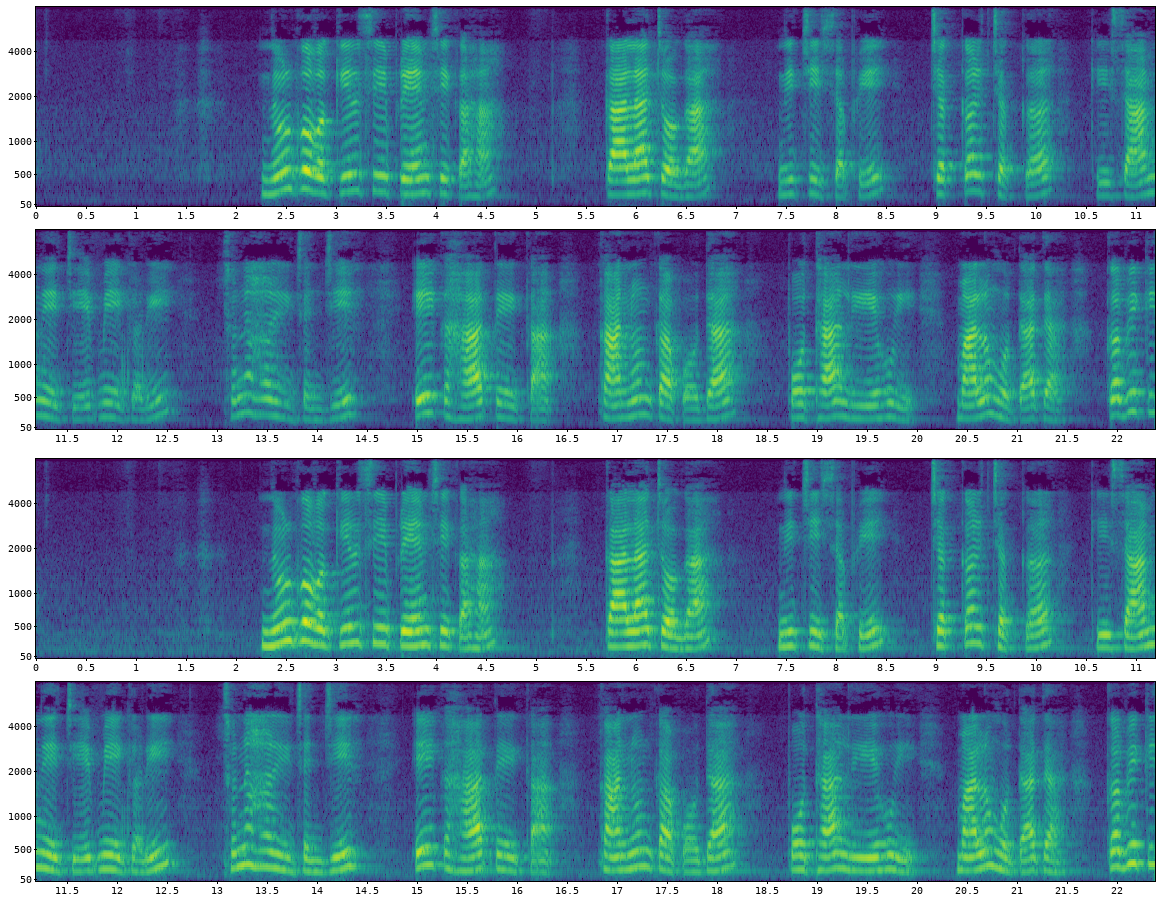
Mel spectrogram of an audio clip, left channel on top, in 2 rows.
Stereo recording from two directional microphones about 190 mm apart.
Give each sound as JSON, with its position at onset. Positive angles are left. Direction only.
{"t": 2.2, "sound": "speech", "side_deg": 0}
{"t": 13.1, "sound": "a woman's voice", "side_deg": -40}
{"t": 14.6, "sound": "a woman's voice", "side_deg": 5}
